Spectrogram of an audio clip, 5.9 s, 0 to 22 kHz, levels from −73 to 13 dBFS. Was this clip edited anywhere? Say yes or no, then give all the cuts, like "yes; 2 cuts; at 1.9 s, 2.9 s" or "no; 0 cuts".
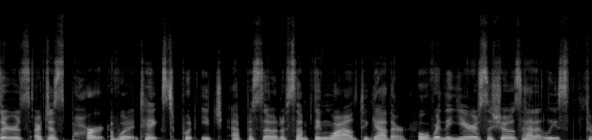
no; 0 cuts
